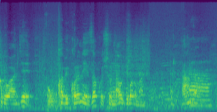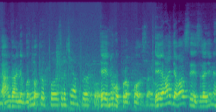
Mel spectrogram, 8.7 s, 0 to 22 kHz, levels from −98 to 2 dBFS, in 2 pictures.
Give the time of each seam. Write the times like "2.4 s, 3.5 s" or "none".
2.9 s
